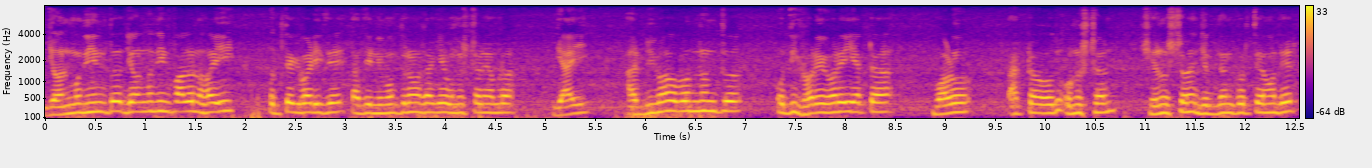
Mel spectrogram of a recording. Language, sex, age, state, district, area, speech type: Bengali, male, 60+, West Bengal, Kolkata, urban, spontaneous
